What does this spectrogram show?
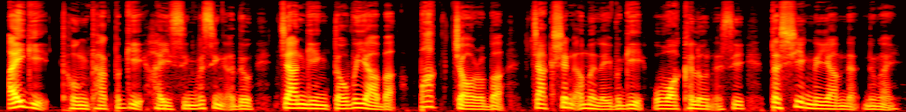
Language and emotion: Manipuri, happy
